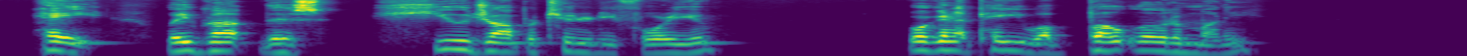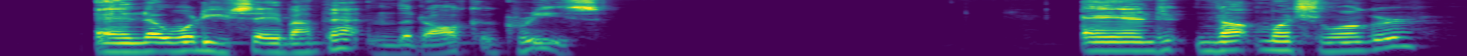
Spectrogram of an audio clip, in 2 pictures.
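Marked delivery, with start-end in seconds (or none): none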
